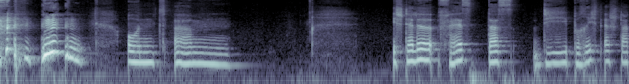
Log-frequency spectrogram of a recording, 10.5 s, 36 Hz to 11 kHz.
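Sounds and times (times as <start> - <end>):
person coughing in rough voiced bursts: 0.0 - 1.4
speech: 0.4 - 1.5, 2.1 - 3.9, 6.6 - 10.4.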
